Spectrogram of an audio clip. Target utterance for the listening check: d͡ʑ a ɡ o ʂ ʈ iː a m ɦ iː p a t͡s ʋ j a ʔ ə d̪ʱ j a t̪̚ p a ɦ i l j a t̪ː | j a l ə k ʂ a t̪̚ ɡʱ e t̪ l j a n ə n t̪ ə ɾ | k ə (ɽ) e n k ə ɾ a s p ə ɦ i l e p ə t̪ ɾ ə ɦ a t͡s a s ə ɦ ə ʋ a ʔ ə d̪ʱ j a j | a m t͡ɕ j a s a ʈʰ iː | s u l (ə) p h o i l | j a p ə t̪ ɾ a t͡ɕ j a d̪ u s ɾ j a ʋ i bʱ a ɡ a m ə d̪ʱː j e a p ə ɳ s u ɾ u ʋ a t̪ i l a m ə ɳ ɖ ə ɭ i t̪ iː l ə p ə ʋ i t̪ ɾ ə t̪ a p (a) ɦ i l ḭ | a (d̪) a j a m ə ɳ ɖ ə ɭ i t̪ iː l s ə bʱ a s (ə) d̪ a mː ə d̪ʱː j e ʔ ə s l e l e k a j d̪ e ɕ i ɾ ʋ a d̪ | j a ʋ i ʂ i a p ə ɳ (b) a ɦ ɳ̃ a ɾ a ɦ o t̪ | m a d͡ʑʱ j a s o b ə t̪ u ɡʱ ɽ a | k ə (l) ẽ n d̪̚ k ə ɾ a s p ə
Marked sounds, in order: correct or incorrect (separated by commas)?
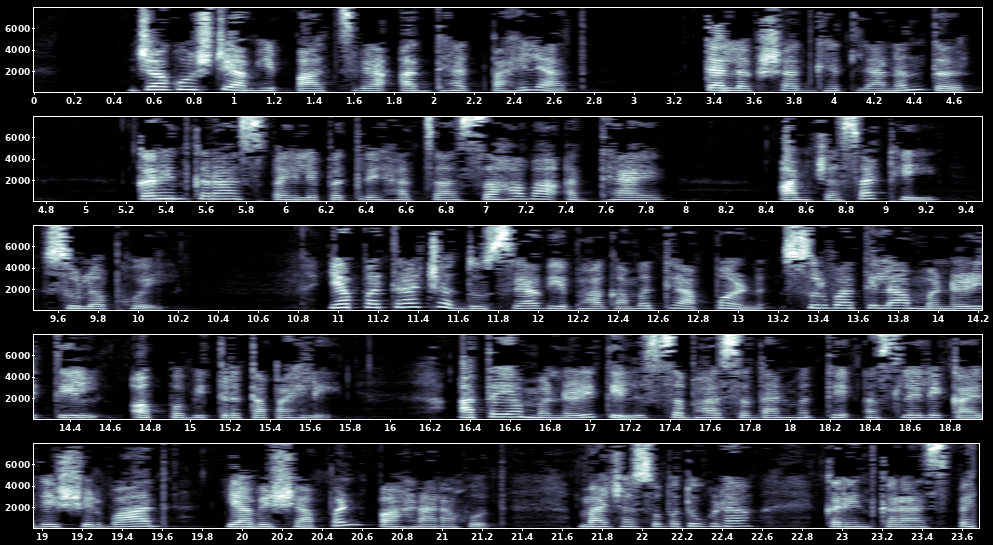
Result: incorrect, correct, correct, incorrect, correct, incorrect, incorrect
